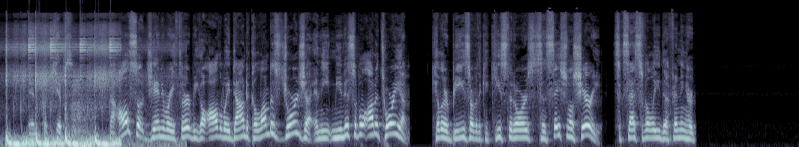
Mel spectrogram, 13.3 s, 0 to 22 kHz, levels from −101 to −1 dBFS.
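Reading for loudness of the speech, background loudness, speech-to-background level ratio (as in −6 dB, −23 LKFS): −26.5 LKFS, −23.0 LKFS, −3.5 dB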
